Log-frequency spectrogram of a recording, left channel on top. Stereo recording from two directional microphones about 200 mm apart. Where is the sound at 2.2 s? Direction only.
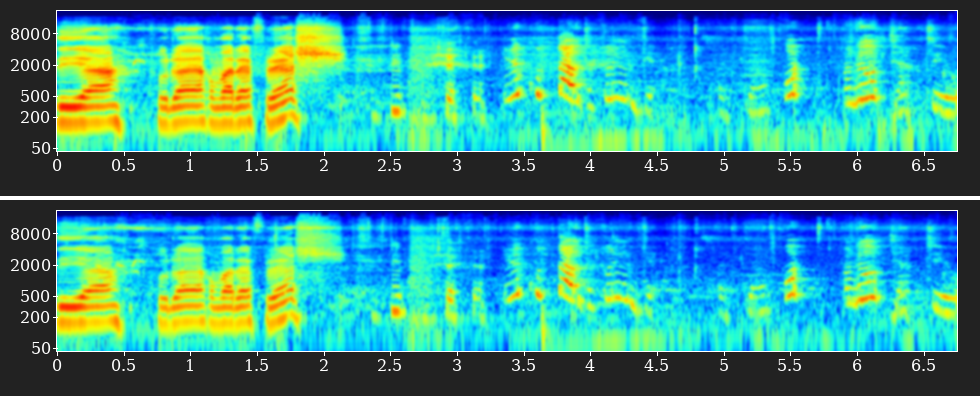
35° right (ahead or behind).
